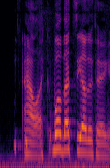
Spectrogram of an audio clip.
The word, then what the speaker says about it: Alex: And they actually don't even say Alec. They say Alec. I find like the names in this trial to be the most infuriating part. Like Alex Murdaugh is how it's spelled, and everyone's like Alec Murdaugh.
